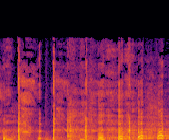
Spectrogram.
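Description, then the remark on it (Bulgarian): A person who is ill has a loud fit of coughing: a rapid string of harsh, throaty coughs, about eight or nine in two seconds, with rough voiced gasps between them and no speech. “Извинявай, че кашлям, аз просто съм болен”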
